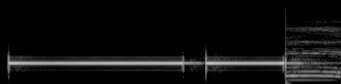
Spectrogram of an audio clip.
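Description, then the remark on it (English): A sustained, steady high-pitched censor bleep runs for nearly three seconds, briefly interrupted twice near its end, before a man's voice cuts back in. “I have to bleep all this out because he was on he was on uh, um, HT Nas last week and he was talking about it, but he couldn't say the name.”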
